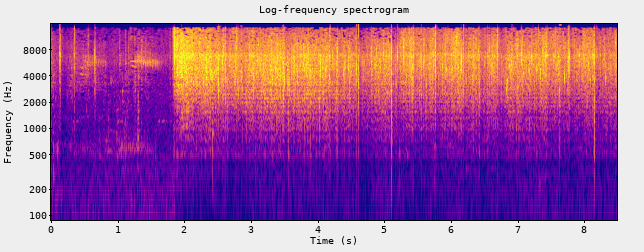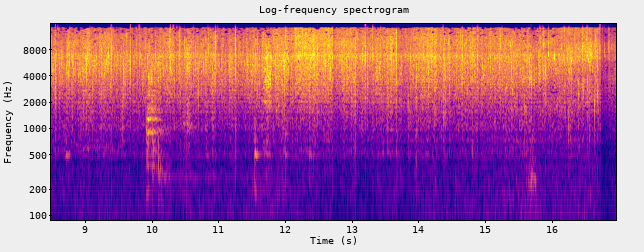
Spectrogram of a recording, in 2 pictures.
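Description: Sliced onions and green chillies hitting hot oil in a metal kadai: a sizzle starts suddenly about two seconds in and carries on steadily as they fry. A spatula stirs them, with one sharp clink on the pan about ten seconds in.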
